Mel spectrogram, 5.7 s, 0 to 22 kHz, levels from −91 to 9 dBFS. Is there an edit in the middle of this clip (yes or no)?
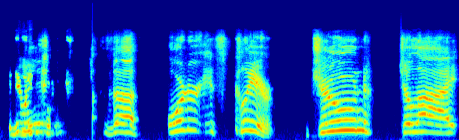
yes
